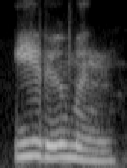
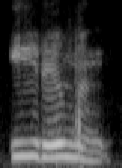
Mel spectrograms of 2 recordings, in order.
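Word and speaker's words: 이름은: Y por eso suena como irum. Irumun, ¿ok? No es irum, es irumun. 3 sílabas.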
